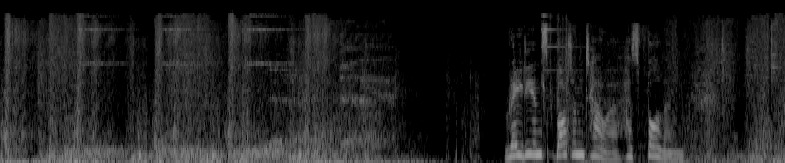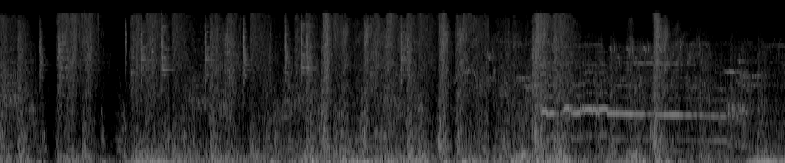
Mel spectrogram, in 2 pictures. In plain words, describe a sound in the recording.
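Weapons clash and magic effects crackle in a fantasy battle.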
